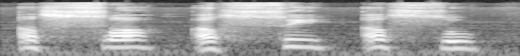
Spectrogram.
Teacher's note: सौद की सीटी मोटी होगी · صوت کی سیٹی موٹی ہوگی، جتنی باریک سیٹی سین کی تھی اتنی ہی موٹی سیٹی صوت کی ہوگی. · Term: मोटी सीटी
